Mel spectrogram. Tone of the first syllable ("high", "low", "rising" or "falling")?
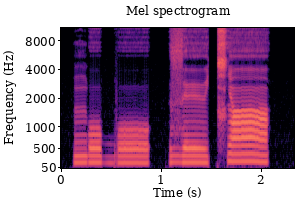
low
